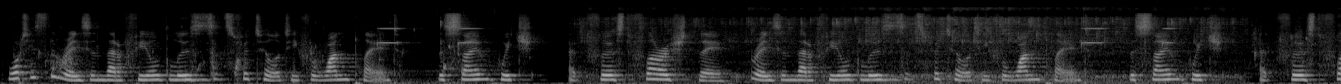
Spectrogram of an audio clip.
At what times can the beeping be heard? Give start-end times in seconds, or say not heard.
3.8-4.8, 10.8-11.8.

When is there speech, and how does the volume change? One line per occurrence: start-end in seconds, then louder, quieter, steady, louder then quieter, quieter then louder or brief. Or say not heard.
0.1-13.3 steady.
